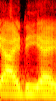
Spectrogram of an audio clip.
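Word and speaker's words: Aida: Man, that spelling a I d a bang. Her name is pronounc IDA. Ida.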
